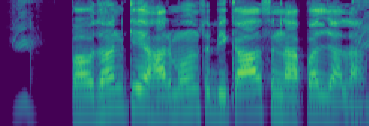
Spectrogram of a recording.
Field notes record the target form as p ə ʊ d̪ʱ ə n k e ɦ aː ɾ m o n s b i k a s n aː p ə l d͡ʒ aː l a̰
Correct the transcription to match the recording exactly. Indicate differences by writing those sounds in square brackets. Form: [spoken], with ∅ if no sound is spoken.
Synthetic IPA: p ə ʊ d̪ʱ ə n k e ɦ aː ɾ m o n s b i k a s n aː p ə l d͡ʒ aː l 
